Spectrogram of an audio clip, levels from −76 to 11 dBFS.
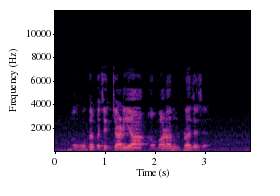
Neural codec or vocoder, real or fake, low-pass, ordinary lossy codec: codec, 16 kHz, 8 kbps, FreqCodec, smaller model; fake; 7.2 kHz; MP3, 32 kbps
